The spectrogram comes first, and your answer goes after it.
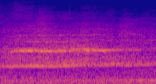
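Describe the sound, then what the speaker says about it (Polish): Cars drift on a race track in Białystok, tires screeching in one long, sustained skid with an engine droning underneath, moderately loud and heard from trackside. "Żeby zobaczyć, jak jeżdżą samochody. Popatrzeć, jak driftują."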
